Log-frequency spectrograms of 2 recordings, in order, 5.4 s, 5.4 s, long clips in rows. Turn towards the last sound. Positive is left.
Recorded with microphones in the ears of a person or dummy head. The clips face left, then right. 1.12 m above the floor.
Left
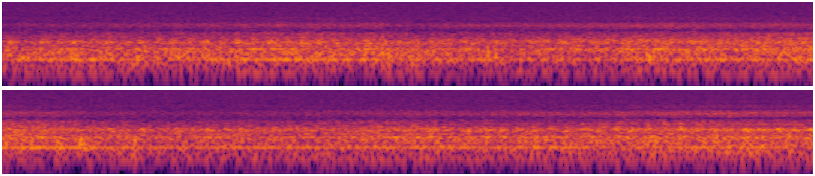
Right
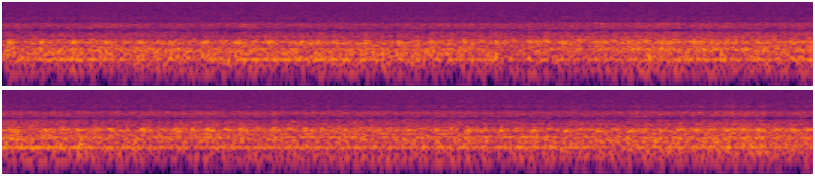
No sound to turn to.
